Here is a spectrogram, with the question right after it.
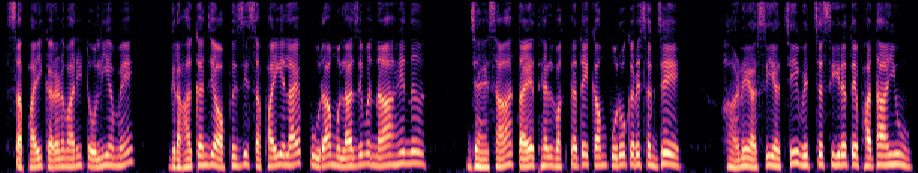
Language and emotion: Sindhi, fearful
